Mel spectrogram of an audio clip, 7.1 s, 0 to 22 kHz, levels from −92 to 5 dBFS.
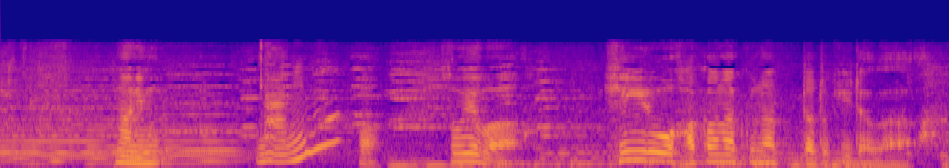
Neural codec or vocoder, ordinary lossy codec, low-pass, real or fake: none; none; none; real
